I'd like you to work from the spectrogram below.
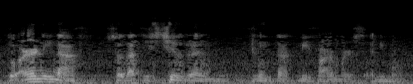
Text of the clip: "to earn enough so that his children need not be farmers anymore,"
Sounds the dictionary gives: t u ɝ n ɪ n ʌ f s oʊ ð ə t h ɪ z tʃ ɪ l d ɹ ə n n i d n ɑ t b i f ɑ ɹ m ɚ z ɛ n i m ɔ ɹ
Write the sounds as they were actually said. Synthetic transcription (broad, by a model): t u ɝ n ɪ n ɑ f s oʊ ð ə t h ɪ s tʃ ɪ l d ɹ ə n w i d n ɑ t b i f ɑ ɹ m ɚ s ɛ n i m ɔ ɹ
